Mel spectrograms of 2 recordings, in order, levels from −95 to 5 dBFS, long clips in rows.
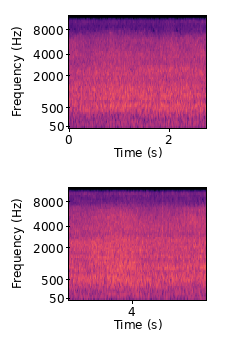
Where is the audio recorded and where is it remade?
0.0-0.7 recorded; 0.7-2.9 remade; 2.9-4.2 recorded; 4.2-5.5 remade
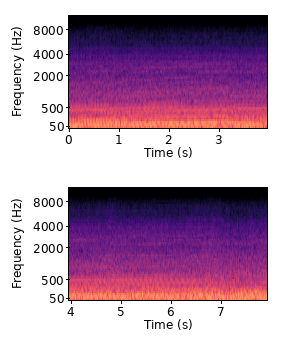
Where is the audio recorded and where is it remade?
0.0-5.7 remade; 5.7-6.4 recorded; 6.4-7.9 remade

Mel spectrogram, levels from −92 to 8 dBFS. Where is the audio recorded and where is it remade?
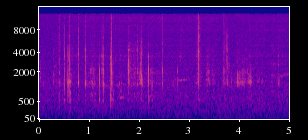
0.0-0.6 recorded; 0.6-3.6 remade; 3.6-4.2 recorded; 4.2-5.0 remade

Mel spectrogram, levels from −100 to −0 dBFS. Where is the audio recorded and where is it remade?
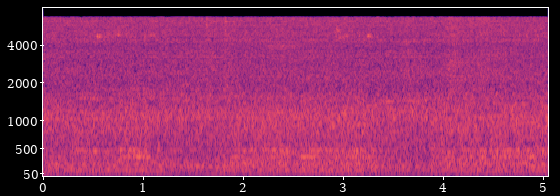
0.0-1.1 recorded; 1.1-3.1 remade; 3.1-4.1 recorded; 4.1-5.1 remade

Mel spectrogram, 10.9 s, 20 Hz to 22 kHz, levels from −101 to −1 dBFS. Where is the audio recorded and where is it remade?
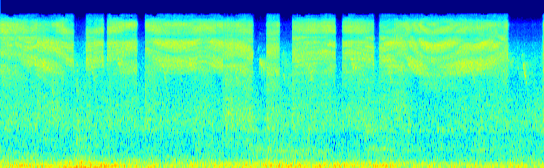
0.0-5.0 remade; 5.0-5.6 recorded; 5.6-10.9 remade

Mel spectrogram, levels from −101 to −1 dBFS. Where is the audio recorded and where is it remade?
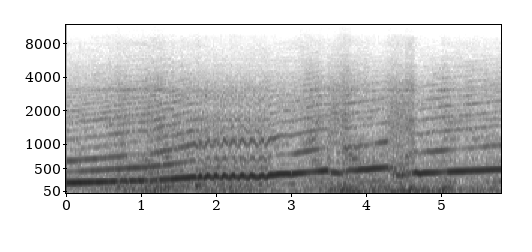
0.0-5.8 remade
